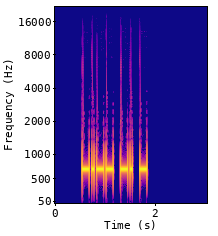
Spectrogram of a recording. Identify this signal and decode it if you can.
Morse code, heard as a keyed tone, about 25 wpm, 700 Hz. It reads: YNT
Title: USA Call Sign Postfixes - 3 Letters 25wpm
